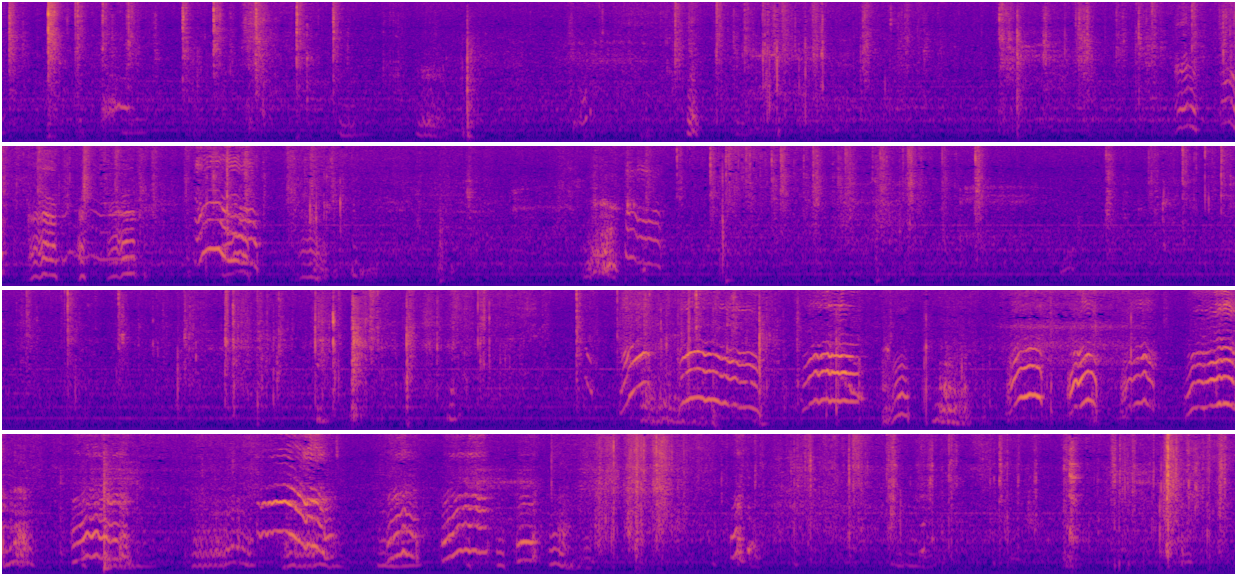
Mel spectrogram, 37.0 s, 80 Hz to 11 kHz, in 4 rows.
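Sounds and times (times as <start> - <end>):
paws scratching and rustling: 4.2 - 12.9, 17.4 - 36.9
puppy yelping: 8.8 - 11.8, 13.6 - 14.2, 22.8 - 32.2.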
